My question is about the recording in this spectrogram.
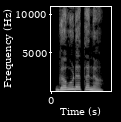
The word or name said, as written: ಗವುಡತನ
